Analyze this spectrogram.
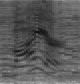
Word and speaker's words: Veyer: i'm talking to david veyer which rhymes with fire and he is the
